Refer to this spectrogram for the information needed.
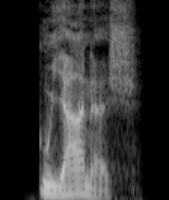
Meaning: of Guyana; Guyanese
- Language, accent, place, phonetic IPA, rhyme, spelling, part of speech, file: German, Germany, Berlin, [ɡuˈjaːnɪʃ], -aːnɪʃ, guyanisch, adjective, De-guyanisch.ogg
